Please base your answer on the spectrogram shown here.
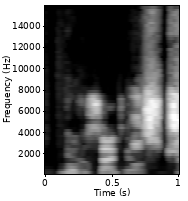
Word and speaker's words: Wolfenstein: Wolfenstein. Well, yeah, that's how you say it in like sort of with the German intonation.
